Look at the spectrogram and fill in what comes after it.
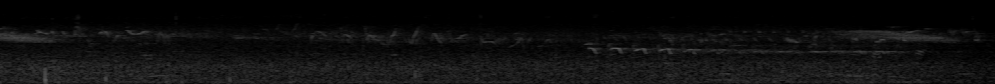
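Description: Several songbirds singing and chirping over a steady background rush. About halfway through, a fast run of repeated high notes comes in. The sound starts to fade out near the end.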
